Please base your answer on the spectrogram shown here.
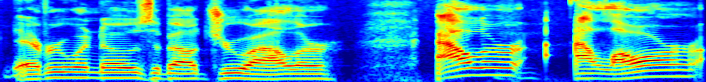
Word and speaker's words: Allar: Allar, I've heard it pronounced him a couple different ways. I I I think they most of the broadcasters say Aller.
